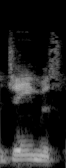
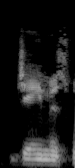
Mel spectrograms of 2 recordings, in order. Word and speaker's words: Jameis: If you guys watch football, he's kind of like the Jameis Winston of disc golf. Or he's kind of like the Jameis Winston of disc golf.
